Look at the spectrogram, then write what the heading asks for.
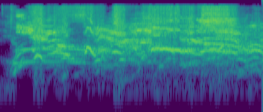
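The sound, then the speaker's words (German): Monkeys at a zoo screeching in a loud, continuous chorus of shrill, overlapping calls that rise and fall in pitch, with no pauses for the entire stretch. “Wir sind jetzt in einem Zoo. Hört ihr da? Da sind Affen.”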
